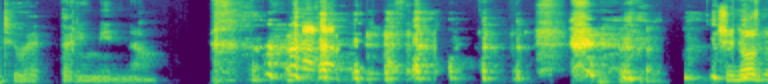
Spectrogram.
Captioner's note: group laughter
